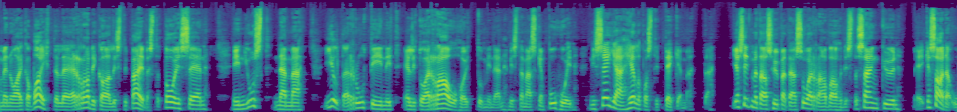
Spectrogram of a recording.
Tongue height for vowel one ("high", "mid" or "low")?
mid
